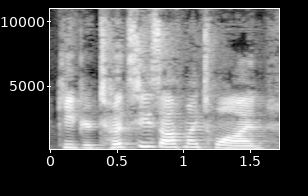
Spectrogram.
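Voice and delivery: ordinary delivery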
